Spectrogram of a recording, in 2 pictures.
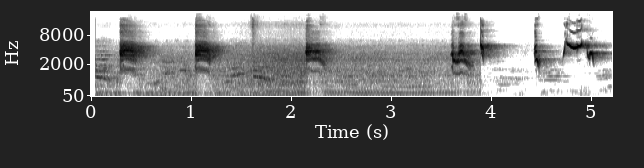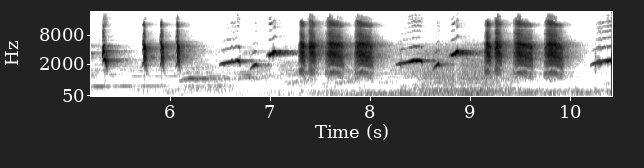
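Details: Long-tailed shrike song used as a lure to prompt quiet shrikes to sing: harsh broadband rasps at first, then a lively run of sharp clicks, short whistled slurs and high chirps.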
